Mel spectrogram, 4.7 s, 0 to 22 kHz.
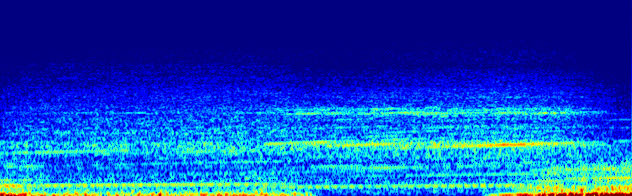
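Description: A sports car engine, in a Japanese drag race between a Toyota 86, Mazda NC Roadster and Honda S2000, revs high and steady with a rising whine in second gear, then the roar swells louder as it pulls away hard.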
